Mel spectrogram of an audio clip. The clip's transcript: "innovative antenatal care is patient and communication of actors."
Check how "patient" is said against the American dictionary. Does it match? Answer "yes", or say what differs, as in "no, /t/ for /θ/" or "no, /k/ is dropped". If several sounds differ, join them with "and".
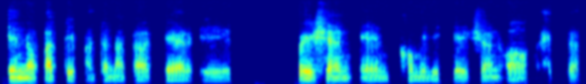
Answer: no, /t/ is dropped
